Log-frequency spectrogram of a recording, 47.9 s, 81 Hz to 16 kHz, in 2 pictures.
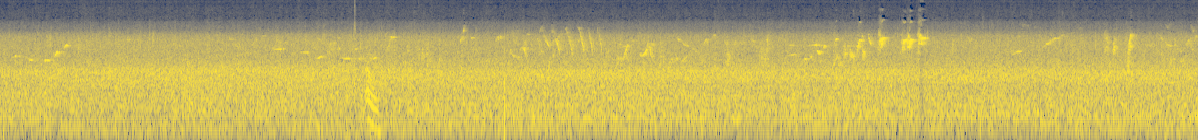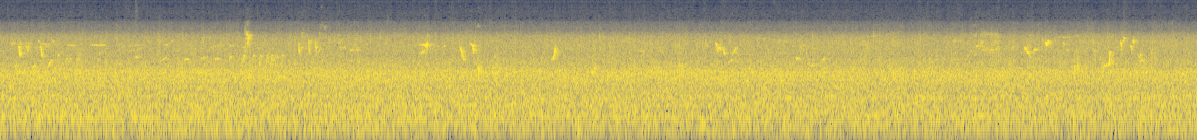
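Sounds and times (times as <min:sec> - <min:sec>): small birds chirping: 0:00.0 - 0:21.4, 0:22.0 - 0:34.1, 0:42.8 - 0:47.2
rain falling: 0:00.0 - 0:47.9.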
